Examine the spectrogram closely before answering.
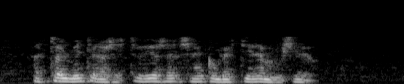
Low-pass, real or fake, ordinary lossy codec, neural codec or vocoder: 3.6 kHz; real; AAC, 24 kbps; none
